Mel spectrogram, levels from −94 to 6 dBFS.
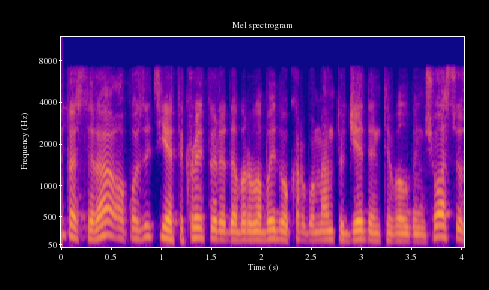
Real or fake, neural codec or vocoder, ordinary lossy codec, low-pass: fake; codec, 16 kHz, 1 kbps, X-Codec, HuBERT features, trained on balanced general audio; MP3, 96 kbps; 7.2 kHz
